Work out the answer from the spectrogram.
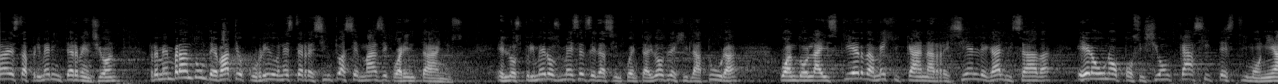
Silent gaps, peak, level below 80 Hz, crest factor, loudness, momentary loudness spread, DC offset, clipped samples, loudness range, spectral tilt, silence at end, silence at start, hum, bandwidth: none; -6 dBFS; -60 dBFS; 18 dB; -24 LUFS; 10 LU; under 0.1%; under 0.1%; 3 LU; -6 dB/octave; 0 s; 0 s; none; 11 kHz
